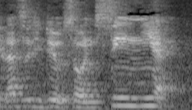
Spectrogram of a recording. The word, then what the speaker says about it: Insigne: So if there's a G-N, so if there's a G-N in anything you hear, like Lorenzo Insigne. You don't say Lorenzo Insigne. You say Insigne.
